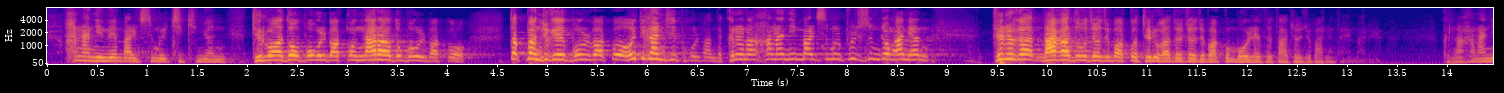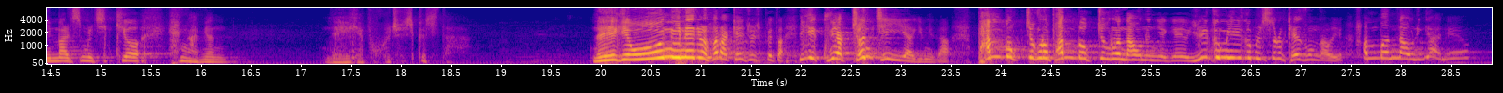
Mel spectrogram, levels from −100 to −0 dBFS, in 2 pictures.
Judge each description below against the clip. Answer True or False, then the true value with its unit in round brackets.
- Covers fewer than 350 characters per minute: False (365 characters per minute)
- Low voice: False (230 Hz)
